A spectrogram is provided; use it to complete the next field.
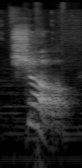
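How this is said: It is said with an Argentine-Uruguayan pronunciation. "especially from Argentina and Uruguay, who say it like differently. They say like"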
